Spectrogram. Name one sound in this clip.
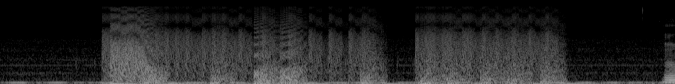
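Electronic game sound effects buzz and bleep.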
